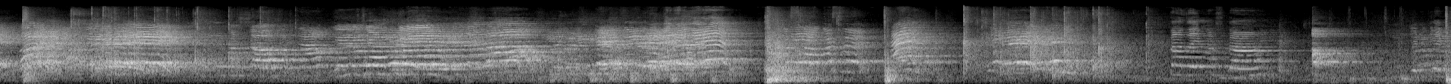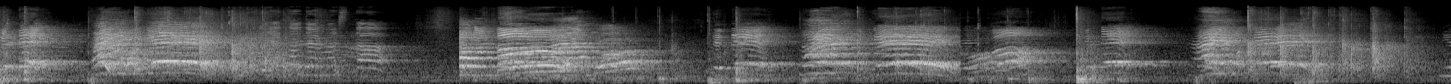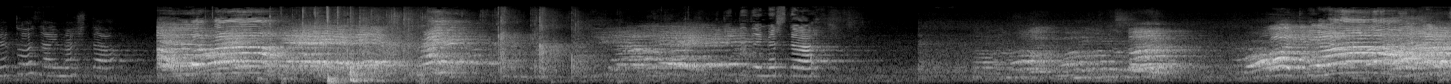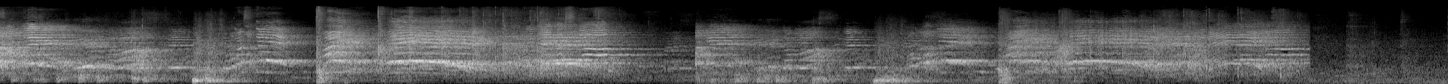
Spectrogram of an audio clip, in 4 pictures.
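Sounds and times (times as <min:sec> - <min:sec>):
children calling out: 0:30.6 - 0:34.2, 0:38.8 - 0:56.7.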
